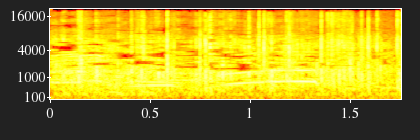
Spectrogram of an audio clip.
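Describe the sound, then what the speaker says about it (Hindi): An audience at a public speech claps in a scattered, moderate round of applause, with crowd murmur and a voice faintly underneath. "27 करोड़ के लिए ताली तैसे बजा रहे जैसे कुछ है ही नहीं"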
